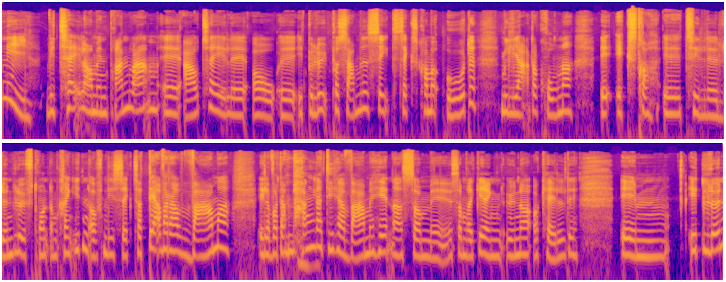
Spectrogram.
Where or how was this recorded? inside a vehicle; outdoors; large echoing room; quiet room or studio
quiet room or studio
